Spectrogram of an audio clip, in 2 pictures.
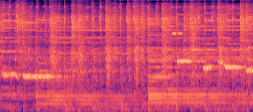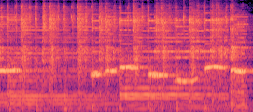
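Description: Philips mini Bluetooth speaker playing music at full volume: a high lead melody over held chords and a steady beat of short percussive ticks, with no deep bass. The music cuts off suddenly at the end.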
